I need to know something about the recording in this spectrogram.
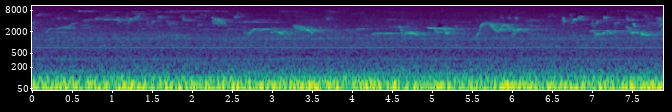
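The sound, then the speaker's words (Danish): Several birds sing and chirp in overlapping phrases throughout in a forest on a sunny day, with quick rising and falling whistles, over a steady low outdoor rumble. “Og fuglene registrerer du, da de danner deres helt eget orkester.”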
